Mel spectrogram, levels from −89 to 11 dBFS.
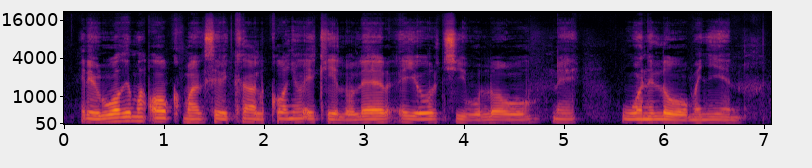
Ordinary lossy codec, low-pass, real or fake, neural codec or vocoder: none; none; fake; codec, 44.1 kHz, 3.4 kbps, Pupu-Codec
